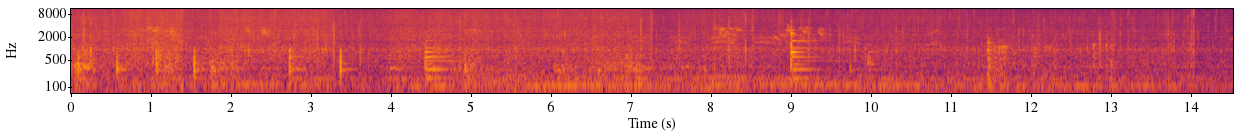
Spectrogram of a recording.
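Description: Onions, ginger, garlic and green chillies with cumin and ground coriander sizzling in hot oil in a steel pan. A wooden spatula stirs them, knocking and scraping on the pan. A couple of brief squeaks stand out, the loudest about nine seconds in, and the sizzle eases slowly.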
